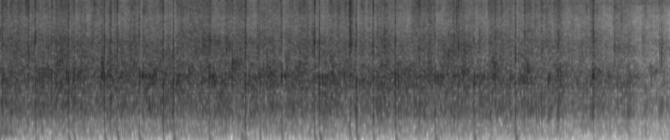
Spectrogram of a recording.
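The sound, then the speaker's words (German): An audience applauds five prize winners who have just been drawn, steadily, dense overlapping claps forming a bright, continuous patter that holds level for several seconds before easing slightly at the end. No one speaks over it. “Applaus für die fünf Gewinnerinnen und Gewinner.”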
